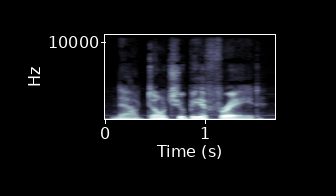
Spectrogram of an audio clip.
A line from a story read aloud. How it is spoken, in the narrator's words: he added kindly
